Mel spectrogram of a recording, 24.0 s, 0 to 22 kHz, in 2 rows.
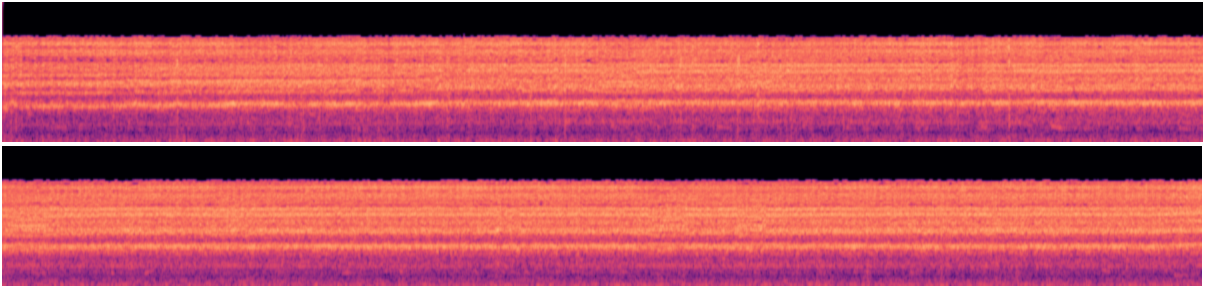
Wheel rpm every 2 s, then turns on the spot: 140, 140, 150, 150, 150, 150, 150, 150, 150, 150, 150, 150.
none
